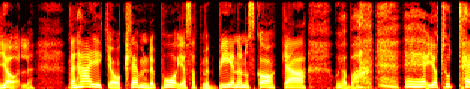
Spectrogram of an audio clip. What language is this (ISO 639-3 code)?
swe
